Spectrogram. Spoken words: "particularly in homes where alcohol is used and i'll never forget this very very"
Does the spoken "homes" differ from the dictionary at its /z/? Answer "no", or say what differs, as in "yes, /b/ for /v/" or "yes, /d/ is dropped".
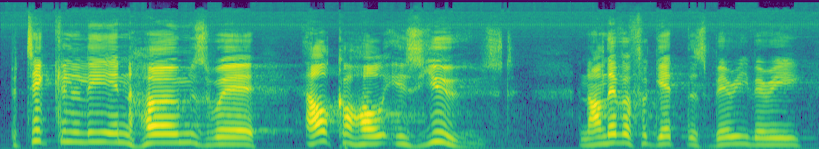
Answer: no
